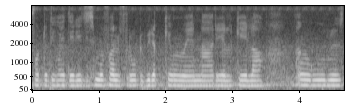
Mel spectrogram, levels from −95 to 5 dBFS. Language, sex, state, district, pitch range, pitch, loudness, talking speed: Hindi, female, Haryana, Jhajjar, 180-185 Hz, 185 Hz, -16 LUFS, 165 wpm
